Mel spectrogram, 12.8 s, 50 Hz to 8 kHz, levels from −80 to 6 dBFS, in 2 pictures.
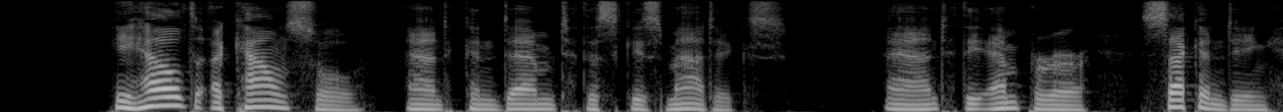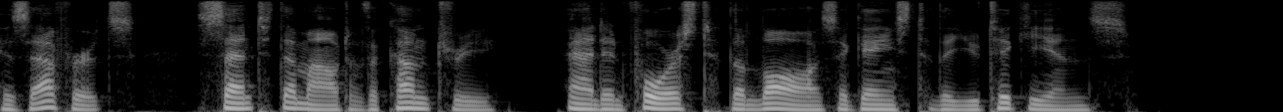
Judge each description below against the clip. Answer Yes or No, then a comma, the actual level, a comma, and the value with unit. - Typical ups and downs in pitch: Yes, average, 3.8 semitones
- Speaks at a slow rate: Yes, slow, 125 wpm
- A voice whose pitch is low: Yes, low, 130 Hz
